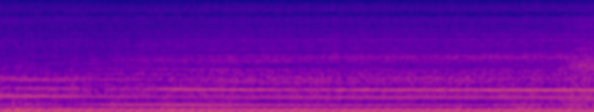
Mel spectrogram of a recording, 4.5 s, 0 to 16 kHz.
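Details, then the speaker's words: Ford 6.7L Power Stroke diesel after repairs (rockers, fuel lines, turbo), key cycled before first start: steady electric lift pump whine with fast low pulsing and faint gurgle as air bubbles and fuel return to the tank. "She's cycling here. Hear all the air and fuel going back in the tank now. Let's do this a few more times. I got bubbles."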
